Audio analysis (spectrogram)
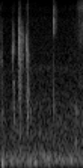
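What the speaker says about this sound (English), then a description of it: "So now I am typing first page" Typing on a computer keyboard while setting up a Google Sites page: a quick cluster of several crisp key clicks, close and moderately loud, followed by one more isolated tap.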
